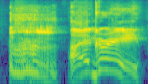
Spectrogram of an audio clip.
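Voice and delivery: high, slow unearthly echo. Acted. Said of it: "You hear an echoing voice coming from down the tunnel".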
